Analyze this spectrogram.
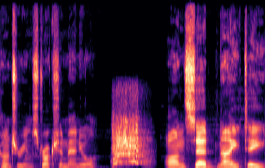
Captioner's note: gorilla cry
